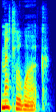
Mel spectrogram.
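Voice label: "metalwork", English, British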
